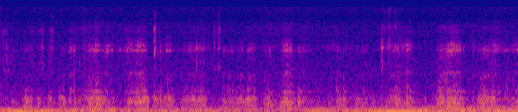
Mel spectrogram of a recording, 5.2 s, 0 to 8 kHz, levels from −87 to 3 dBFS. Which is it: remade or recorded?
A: recorded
